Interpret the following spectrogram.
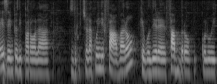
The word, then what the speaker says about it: Favaro: Quando io ho letto il tuo cognome la prima volta ho pensato Favaro, perché sono friulana e quindi mi è proprio uscito spontaneo di leggerlo con l'accento sulla seconda A, Favaro. Poi però, considerando che tu hai origini venete, Favaro, giusto?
